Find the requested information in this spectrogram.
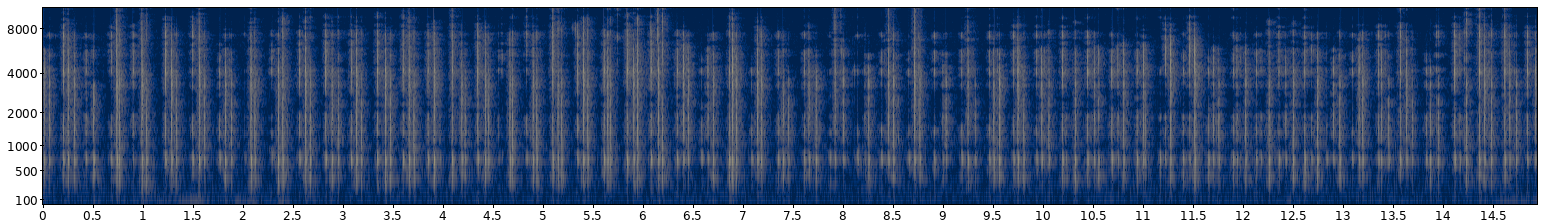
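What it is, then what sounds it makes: Painted cardboard dinosaur. Long nails rapidly tap and scratch the body of a hollow painted cardboard dinosaur held close to the listener. The result is quick, dry, papery clicks, about four per second, that stop almost instantly. A hollow tone sits near 690 Hz under bright scratchy detail.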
